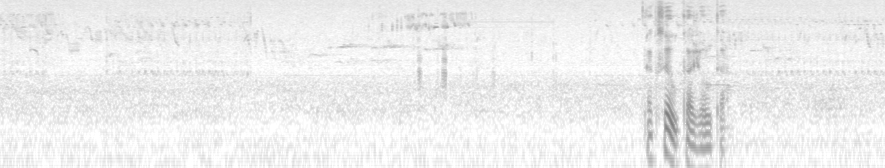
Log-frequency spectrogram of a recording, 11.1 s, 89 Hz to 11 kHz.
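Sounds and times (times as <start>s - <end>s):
faint outdoor ambience: 0.0s - 11.0s.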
